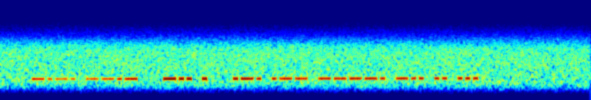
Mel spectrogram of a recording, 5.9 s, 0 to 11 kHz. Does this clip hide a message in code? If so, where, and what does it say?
Yes: Morse code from 0.3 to 4.8 s, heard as a keyed tone, machine-sent, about 31 wpm, 590 Hz, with heavy radio static and fading. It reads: CQ DE RW9DIS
